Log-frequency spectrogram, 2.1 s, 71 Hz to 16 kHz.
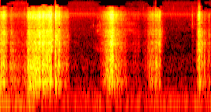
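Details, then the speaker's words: General Electric 3-5151B cassette recorder playing: motor turns but no sound from the speaker, irregular bursts of scratchy crackle a fraction of a second each over a quiet background; dirty volume control needs cleaning. "yeah that power switch needs to be sprayed or i mean the volume switch dirty needs some wd-40 in here i hear the motor but i don't hear any sound in the coming from the speaker"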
